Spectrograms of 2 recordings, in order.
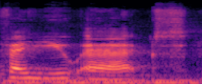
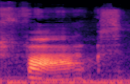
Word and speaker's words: faux: faux tortoiseshell and faux FAU X it's not pronounced fox it's pronounced faux meaning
